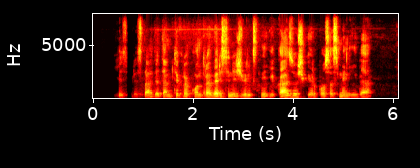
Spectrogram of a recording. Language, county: Lithuanian, Klaipėda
